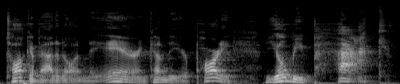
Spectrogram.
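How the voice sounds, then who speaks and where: A man's voice: fairly low pitch, big pitch swings, normal speed. A middle-aged man chatting casually as a co-host, reminiscing in a rambling storytelling way. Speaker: podcast co-host, former radio host.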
